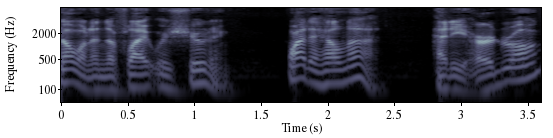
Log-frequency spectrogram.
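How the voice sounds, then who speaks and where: The tone is dramatic. The background is quiet. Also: man. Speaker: audiobook narrator. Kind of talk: audiobook narration of a combat scene. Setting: studio recording. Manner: tense, urgent, dramatic pacing building suspense.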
